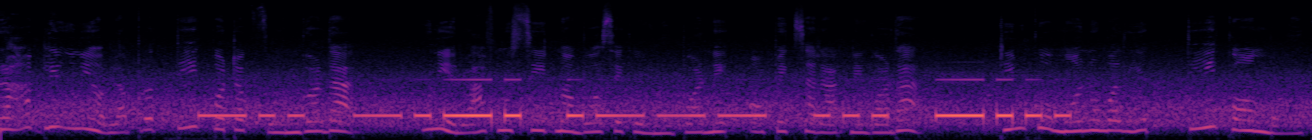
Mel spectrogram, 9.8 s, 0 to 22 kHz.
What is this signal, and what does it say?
Morse code, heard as a keyed tone, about 11 wpm, 710 Hz, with radio static, fading, a narrow filter and speech in Nepali. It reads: DCJSB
